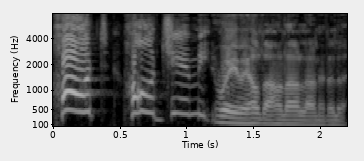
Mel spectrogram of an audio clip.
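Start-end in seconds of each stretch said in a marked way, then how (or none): 0.0-1.2 put-on cartoon kid voice. Trying a first impression after naming the character: Carl Wheezer voice. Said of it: "Carl Weezer from Jimmy Neutron".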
